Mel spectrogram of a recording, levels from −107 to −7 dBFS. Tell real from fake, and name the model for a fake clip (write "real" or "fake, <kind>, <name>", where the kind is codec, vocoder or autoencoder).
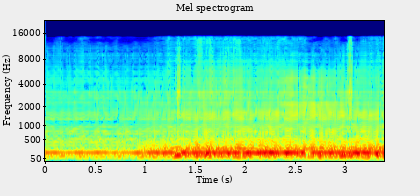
fake, vocoder, BigVGAN v2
